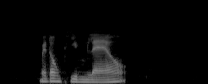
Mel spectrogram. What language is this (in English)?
Thai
